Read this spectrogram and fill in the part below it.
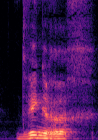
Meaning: whiny, complaining (said of a child who can't obtain what he/she wishes to have)
- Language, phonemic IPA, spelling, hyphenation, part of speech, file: Dutch, /ˈdʋɪ.ŋə.rəx/, dwingerig, dwin‧ge‧rig, adjective, Nl-dwingerig.ogg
